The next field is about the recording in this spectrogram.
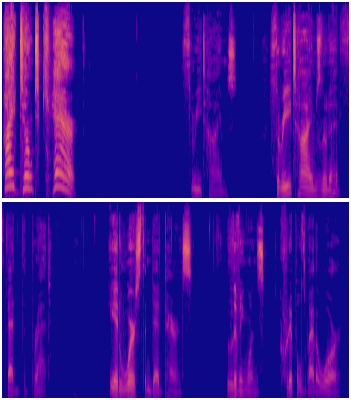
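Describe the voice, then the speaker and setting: A male narrator with a fairly low voice reads a dramatic story. He goes slowly and gravely, pausing for weight, in a dry recording with little room sound. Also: no room sound. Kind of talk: dramatic scripted fiction narration.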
